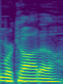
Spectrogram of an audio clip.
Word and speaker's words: Mercado: Did I pronounce your last name right? You got it. It's deceptively a very easy last name to pronounce. Nobody remembers. Dude, I want to just roll the R with it.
